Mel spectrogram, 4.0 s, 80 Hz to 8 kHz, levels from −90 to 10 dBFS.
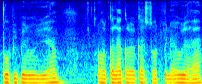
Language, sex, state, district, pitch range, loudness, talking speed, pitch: Hindi, male, Bihar, West Champaran, 130-135 Hz, -16 LUFS, 175 wpm, 135 Hz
